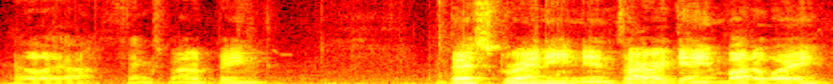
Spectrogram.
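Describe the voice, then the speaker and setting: Bright-voiced, low-pitched man streaming a game. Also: expressive, normal speed. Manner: rambling, stumbling over words. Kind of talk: casual live gameplay commentary.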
